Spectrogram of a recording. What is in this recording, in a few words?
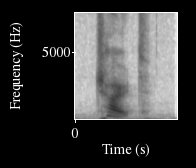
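"chart", US English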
